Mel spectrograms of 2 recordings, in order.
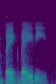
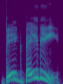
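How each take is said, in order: First: Said in the usual way. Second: Put-on big baby yelled higher and louder; mock shout. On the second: Shown as a demonstration. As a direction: belt out Big baby as a joke. Repeats meme phrase.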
